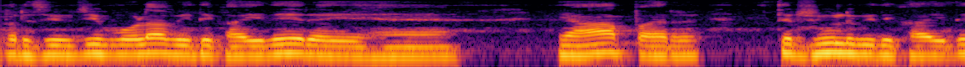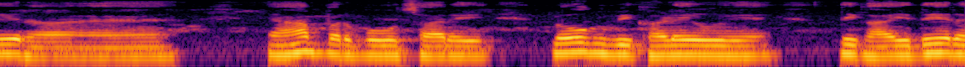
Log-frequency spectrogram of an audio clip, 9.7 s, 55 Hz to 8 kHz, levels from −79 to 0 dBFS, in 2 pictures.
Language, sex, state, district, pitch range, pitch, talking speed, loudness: Hindi, male, Haryana, Rohtak, 130-150 Hz, 140 Hz, 185 wpm, -15 LUFS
